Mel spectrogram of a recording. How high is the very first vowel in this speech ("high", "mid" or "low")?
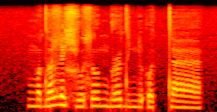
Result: mid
